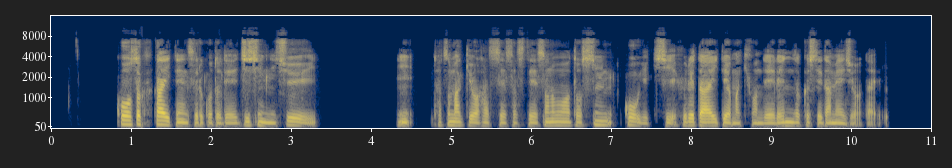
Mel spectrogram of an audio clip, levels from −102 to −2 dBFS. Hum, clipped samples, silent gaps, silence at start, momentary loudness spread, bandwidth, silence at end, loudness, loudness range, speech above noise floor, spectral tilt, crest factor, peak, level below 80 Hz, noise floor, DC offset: none; under 0.1%; 3.37-4.31 s, 4.57-4.74 s; 0.8 s; 11 LU; 9.6 kHz; 0.7 s; -23 LUFS; 5 LU; over 67 dB; -4 dB/octave; 24 dB; 0 dBFS; -64 dBFS; under -90 dBFS; under 0.1%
